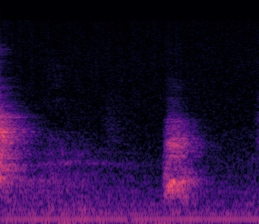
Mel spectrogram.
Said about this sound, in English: Did you say, wait until the dog stops barking?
